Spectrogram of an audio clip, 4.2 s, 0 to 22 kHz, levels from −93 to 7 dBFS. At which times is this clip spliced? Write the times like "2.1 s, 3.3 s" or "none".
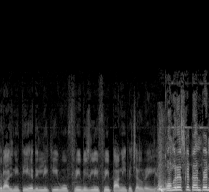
3.1 s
